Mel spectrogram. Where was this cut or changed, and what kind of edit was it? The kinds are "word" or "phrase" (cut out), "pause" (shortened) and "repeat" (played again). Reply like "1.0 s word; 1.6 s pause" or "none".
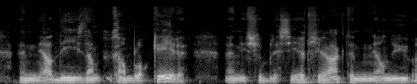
1.0 s word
